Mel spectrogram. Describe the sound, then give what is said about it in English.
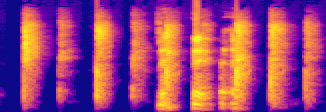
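Hands clap about nine times in a brisk, fairly steady rhythm, each clap a loud, sharp slap with a full, bright smack. There is no talking over it. “not a golf clap, a real clap.”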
